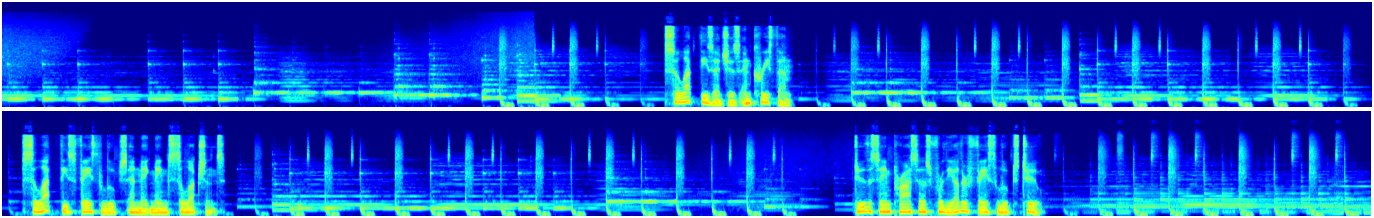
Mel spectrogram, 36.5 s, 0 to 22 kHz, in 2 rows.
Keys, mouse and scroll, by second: 0.2 right click, 0.8 scroll down 1, 1.2 right click, 1.8 Tab, 2.2 scroll down 1, 3.0 scroll up 1, 3.8 Tab, 4.3 scroll up 1, 5.1 ctrl+shift+click, 5.6-6.0 scroll down 1, 6.0 right click, 7.1-8.0 scroll up 1, 8.3 ctrl+click, 9.0 c, 9.4 e, 9.7 Return, 10.7 scroll down 1, 11.1 right click, 11.7 Tab, 12.1 click, 12.3 Tab, 13.6 scroll up 1, 13.9 Escape, 14.5 ctrl+shift+click, 19.9-20.9 typing, 21.3 Return, 22.8 click, 28.2 right click, 29.2 Escape, 29.9-35.3 ctrl+shift+drag.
